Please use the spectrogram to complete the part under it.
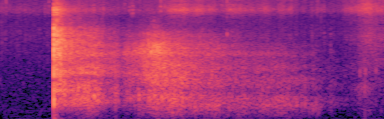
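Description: A single rifle shot fired at a deer during a Utah hunt cracks sharply after a brief near-silence, then rolls off into a long fading echo across open terrain.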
